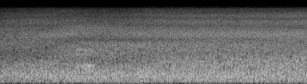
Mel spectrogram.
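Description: Steady, full rushing roar of a waterfall beside Balingen castle on a snowy day, dense and continuous with no variation and no voices.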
